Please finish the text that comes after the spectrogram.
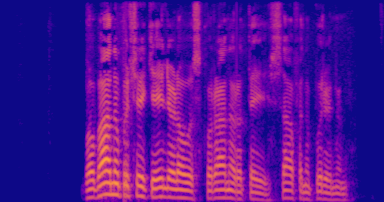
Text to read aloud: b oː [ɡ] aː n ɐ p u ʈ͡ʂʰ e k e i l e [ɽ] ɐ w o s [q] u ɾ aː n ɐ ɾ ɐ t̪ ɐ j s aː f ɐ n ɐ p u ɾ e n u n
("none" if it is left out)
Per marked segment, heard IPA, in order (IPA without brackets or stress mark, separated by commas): b, ɽ, q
